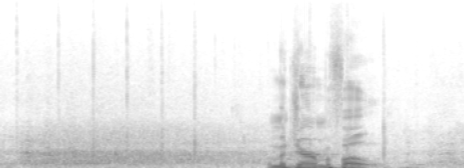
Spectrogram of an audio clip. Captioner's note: audience laughing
